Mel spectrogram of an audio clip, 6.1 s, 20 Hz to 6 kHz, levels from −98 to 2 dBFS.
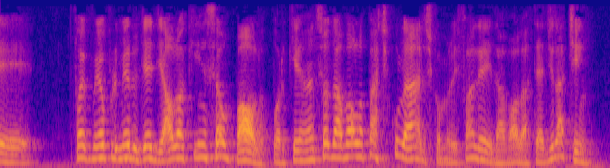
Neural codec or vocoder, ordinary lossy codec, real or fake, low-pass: none; MP3, 32 kbps; real; 5.4 kHz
